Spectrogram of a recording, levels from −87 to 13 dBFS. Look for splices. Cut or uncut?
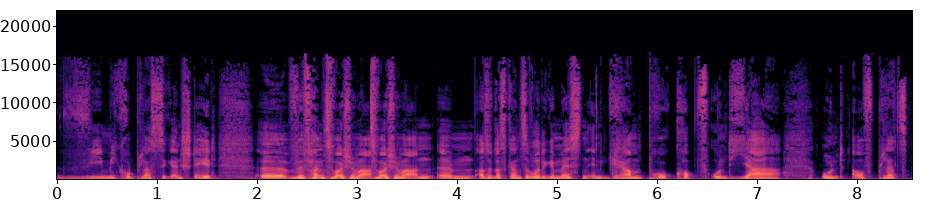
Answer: cut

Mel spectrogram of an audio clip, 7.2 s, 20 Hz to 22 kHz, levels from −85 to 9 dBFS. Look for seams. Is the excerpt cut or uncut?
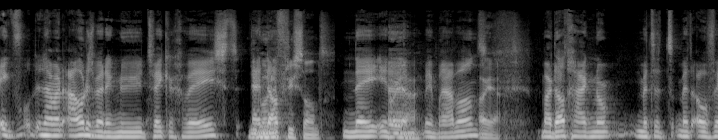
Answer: cut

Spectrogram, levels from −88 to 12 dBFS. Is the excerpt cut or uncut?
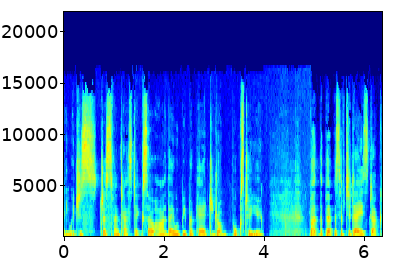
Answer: cut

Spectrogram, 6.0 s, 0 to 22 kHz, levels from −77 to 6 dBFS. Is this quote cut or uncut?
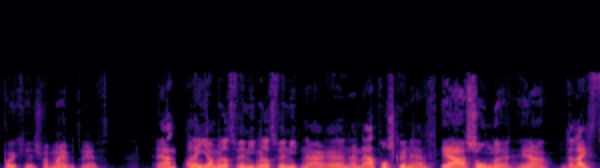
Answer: cut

